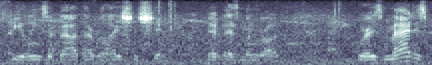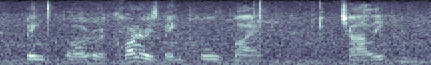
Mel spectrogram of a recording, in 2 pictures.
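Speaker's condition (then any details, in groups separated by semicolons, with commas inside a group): No condition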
